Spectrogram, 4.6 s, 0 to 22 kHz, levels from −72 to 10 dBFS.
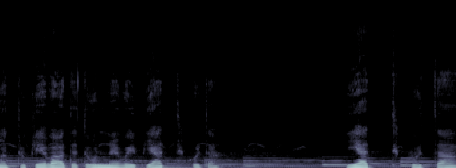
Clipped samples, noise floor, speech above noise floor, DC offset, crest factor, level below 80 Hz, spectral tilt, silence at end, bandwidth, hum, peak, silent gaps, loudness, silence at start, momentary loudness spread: under 0.1%; -44 dBFS; 25 dB; under 0.1%; 18 dB; -64 dBFS; -9 dB/octave; 0 s; 12 kHz; none; -2 dBFS; none; -19 LUFS; 0 s; 23 LU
